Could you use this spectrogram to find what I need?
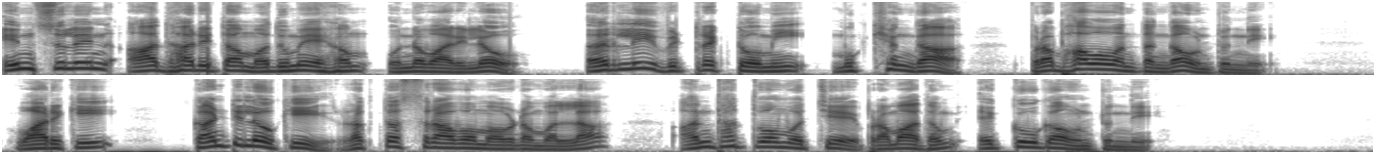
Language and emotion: Telugu, neutral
